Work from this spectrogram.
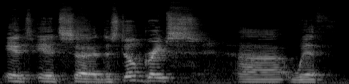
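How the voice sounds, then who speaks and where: A man's voice: medium pitch, slow, pushed and bright, echoey room. A man hosting a casual bar show, joking and upbeat as he chats with a guest. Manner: jokey, upbeat, loose. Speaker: host. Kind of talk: casual chat.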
